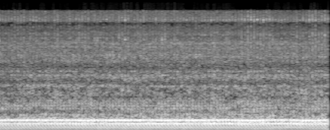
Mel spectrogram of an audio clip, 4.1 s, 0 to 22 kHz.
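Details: Yard Machines 20-inch push mower, 140cc overhead-valve Powermore engine: steady even single-cylinder beat at constant speed, firm low drone, no misses or surging; running normally.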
